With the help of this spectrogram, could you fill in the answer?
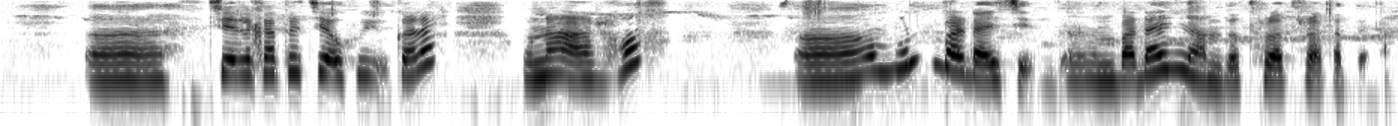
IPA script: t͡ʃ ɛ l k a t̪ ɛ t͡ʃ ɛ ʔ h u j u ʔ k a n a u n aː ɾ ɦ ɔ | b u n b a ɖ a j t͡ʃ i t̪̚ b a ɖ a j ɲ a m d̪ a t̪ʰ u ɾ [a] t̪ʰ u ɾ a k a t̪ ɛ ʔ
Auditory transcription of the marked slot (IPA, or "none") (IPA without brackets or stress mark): a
